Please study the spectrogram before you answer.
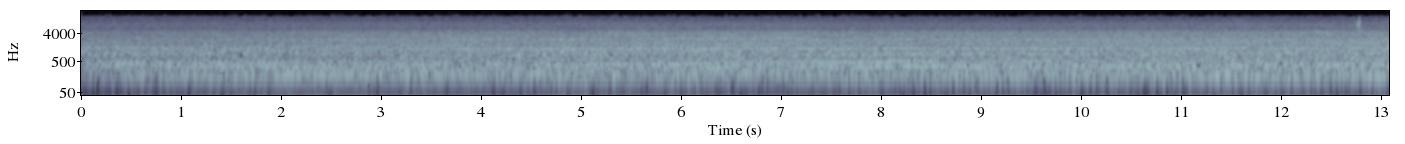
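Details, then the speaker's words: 2002 Chrysler PT Cruiser at cruising speed, quiet from 0 to 20: steady low drone with fixed hum tones under road noise, shifting fine, no vibration or pulling; owner suspects a bad wheel bearing. "It's just making a really nasty noise. It's like a humming noise, you know."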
